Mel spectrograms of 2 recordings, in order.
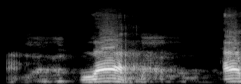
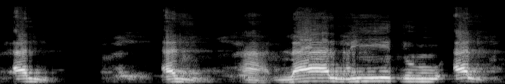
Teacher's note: ujung lidahnya sekarang bertemu dengan gusi atas keluar huruf La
